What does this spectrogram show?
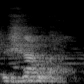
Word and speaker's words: genre: দেখেন, অ্যাকসেন্ট আপনার নাও থাকতে পারে, যেমন জনরা, আমরা যেটা বলে থাকি যে আমরা এটা উচ্চারণ করে থাকি, জনরা মানে ঘরানা, GENRE, এটা হচ্ছে জনরা, উচ্চারণ হচ্ছে জনরা।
